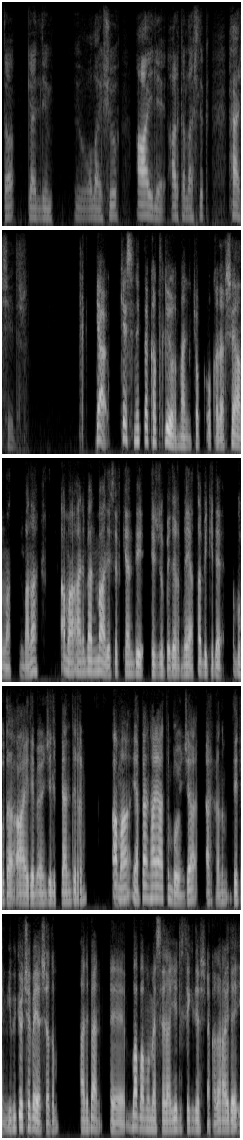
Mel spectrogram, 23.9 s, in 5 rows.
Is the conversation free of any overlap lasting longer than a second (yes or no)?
yes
